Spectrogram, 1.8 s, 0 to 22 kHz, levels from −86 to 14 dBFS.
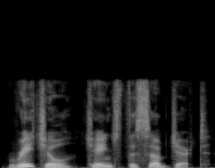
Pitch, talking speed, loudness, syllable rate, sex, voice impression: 180 Hz, 135 wpm, -20 LUFS, 4.4 syllables/s, female, feminine, middle-aged, clear, fluent, intellectual, elegant, lively, slightly strict, slightly sharp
